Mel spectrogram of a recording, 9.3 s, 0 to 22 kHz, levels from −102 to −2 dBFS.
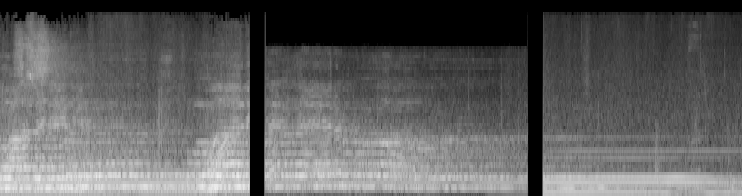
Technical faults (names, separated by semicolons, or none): input switched to a poorer device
